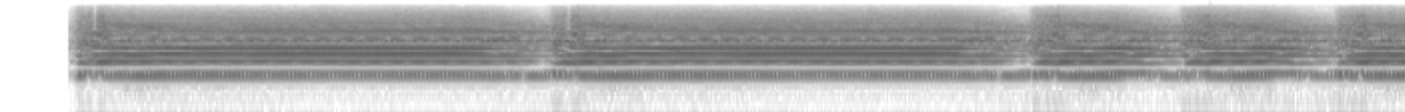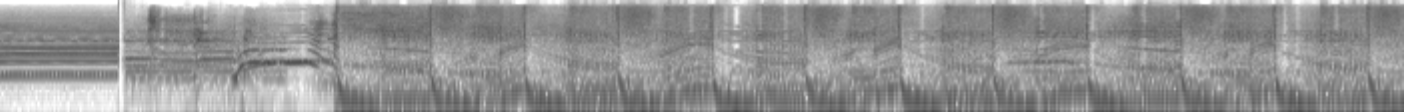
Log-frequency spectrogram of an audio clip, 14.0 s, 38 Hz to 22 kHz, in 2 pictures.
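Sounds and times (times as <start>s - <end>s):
goal horn blowing: 0.4s - 8.9s.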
